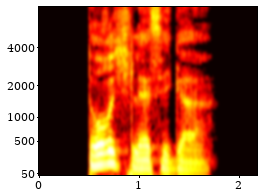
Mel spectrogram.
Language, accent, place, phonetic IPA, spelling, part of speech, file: German, Germany, Berlin, [ˈdʊʁçˌlɛsɪɡɐ], durchlässiger, adjective, De-durchlässiger.ogg
- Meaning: 1. comparative degree of durchlässig 2. inflection of durchlässig: strong/mixed nominative masculine singular 3. inflection of durchlässig: strong genitive/dative feminine singular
